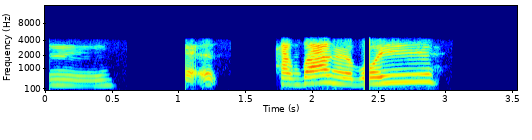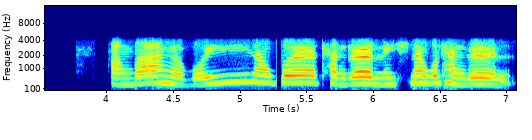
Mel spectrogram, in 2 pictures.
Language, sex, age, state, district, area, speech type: Bodo, female, 30-45, Assam, Kokrajhar, rural, conversation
